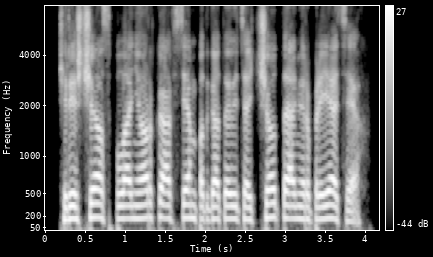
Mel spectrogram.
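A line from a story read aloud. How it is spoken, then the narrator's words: Thunderous voice. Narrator (Russian): Герман Викторович громоподобным голосом заявил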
